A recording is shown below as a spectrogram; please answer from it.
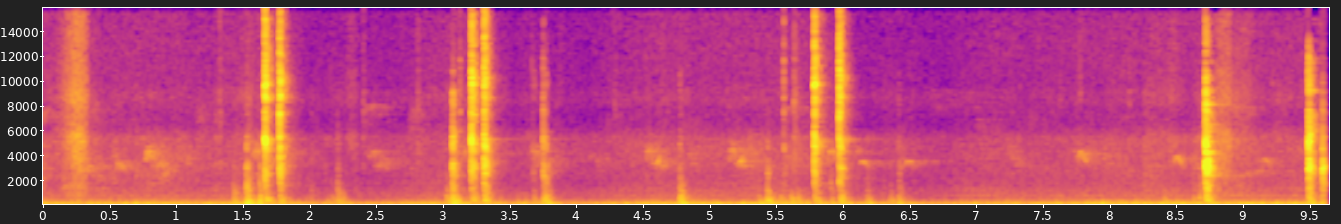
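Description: A torque wrench tightens U-bolt nuts on a trailer hitch under a 2013-2017 Mitsubishi Mirage, giving faint, intermittent metallic clicks and creaks with a low background hum.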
